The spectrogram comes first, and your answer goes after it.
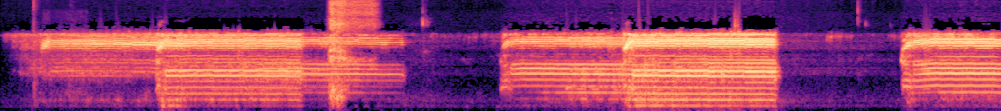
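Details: Eastern narrow-mouthed toad gives long, nasal, buzzing bleats, much like a sheep's or lamb's cry, though some hear it as almost a scream.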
